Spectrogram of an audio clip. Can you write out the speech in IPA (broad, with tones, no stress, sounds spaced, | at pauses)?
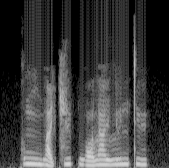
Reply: k ʊ˥ ŋ m w ä̰˨˩ t͡ɕ y˥ p w ɔ̰˨˩ l a˥˩ ɪ̯ l y˥ n t̪ y˥˩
